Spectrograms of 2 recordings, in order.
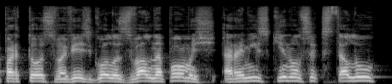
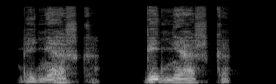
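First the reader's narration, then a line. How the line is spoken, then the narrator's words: Hoarse whisper. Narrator (Russian): хриплым голосом шептал Атос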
